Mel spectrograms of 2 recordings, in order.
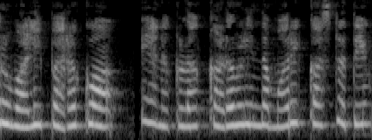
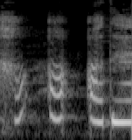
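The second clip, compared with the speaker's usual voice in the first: fearful stammer; 3 semitones higher, much slower than usual. Acted. Frightened wife cannot answer husband.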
